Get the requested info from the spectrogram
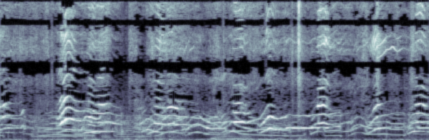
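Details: Jindo puppies just born on New Year's Day in a countryside house, nine in the litter, give loud overlapping squealing cries; thin, sliding whines rise and dip repeatedly in a dense chorus, with a soft low sound midway.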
